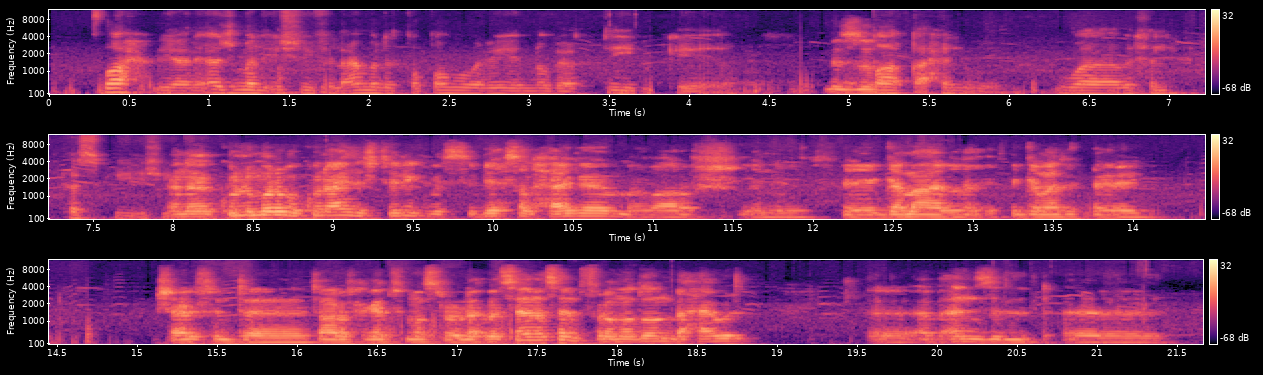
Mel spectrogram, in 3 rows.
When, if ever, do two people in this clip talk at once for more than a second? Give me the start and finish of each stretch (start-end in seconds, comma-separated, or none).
none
